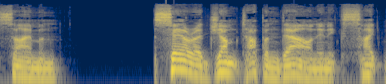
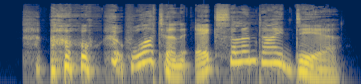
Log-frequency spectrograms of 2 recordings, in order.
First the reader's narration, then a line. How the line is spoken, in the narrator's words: laughed Mum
